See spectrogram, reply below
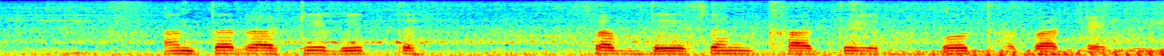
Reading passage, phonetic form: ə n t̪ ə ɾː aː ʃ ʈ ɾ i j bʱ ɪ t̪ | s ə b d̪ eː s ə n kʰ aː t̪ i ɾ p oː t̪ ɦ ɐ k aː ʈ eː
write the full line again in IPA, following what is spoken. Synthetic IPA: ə n t̪ ə ɾː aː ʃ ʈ ɾ i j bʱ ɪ t̪ | s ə b d̪ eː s ə n kʰ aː t̪ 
